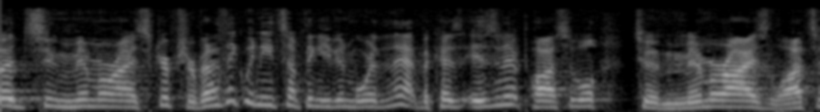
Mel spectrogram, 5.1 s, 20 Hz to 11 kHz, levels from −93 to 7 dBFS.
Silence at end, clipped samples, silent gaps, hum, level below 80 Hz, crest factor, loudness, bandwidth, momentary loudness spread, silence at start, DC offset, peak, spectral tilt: 0 s; under 0.1%; none; none; -78 dBFS; 18 dB; -37 LUFS; 8.4 kHz; 9 LU; 0 s; under 0.1%; -18 dBFS; -5 dB/octave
